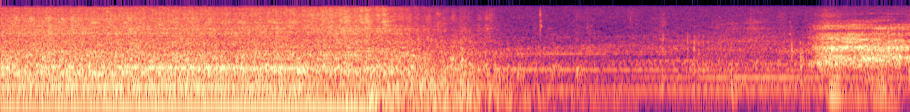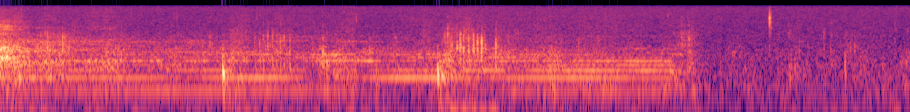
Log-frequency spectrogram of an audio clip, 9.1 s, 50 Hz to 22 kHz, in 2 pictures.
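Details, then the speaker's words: 1989 Winnebago LeSharo RV, abandoned, little fuel added, fuel pump left on: engine catches, runs rough a couple of seconds then sags and dies; owner suspected MAP or speed sensor or low fuel. "okay it runs for a little bit then dies so we might actually have a problem map sensor or speed sensor"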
